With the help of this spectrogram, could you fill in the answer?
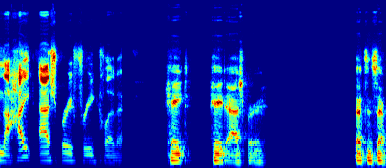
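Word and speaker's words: Haight: hate i was like hate ashbury but then i was like i was like yeah so it's it's pronounced like hate and sometimes i want to overcorrect to be like height aspirate but yeah you're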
